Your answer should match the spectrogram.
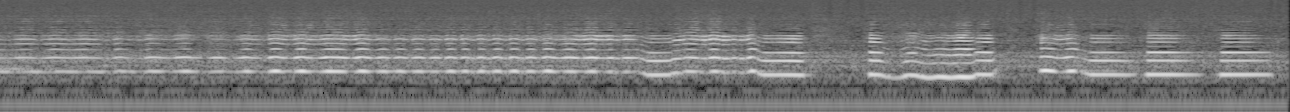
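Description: Solo clarinet holding one long note with a pulsing vibrato for about six seconds, then stepping down into a phrase of short, separated lower notes.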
